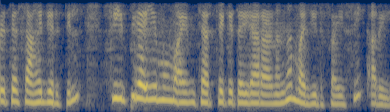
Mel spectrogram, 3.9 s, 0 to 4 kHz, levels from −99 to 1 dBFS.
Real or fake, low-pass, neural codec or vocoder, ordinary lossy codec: fake; 3.6 kHz; vocoder, 22.05 kHz, 80 mel bands, HiFi-GAN; none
